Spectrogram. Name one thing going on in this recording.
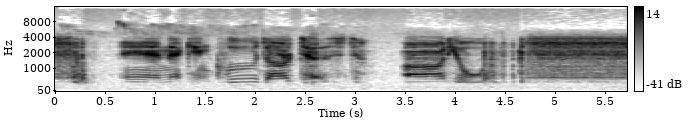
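A man's voice speaks briefly through a crackly handheld radio speaker.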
